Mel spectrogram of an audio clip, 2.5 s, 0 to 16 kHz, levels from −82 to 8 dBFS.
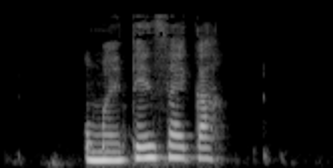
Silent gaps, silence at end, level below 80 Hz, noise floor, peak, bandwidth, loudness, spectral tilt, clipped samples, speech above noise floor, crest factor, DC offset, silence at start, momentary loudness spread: none; 0.85 s; -64 dBFS; -66 dBFS; -8 dBFS; 11.5 kHz; -20 LUFS; -7.5 dB/octave; under 0.1%; 48 dB; 14 dB; under 0.1%; 0.65 s; 10 LU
